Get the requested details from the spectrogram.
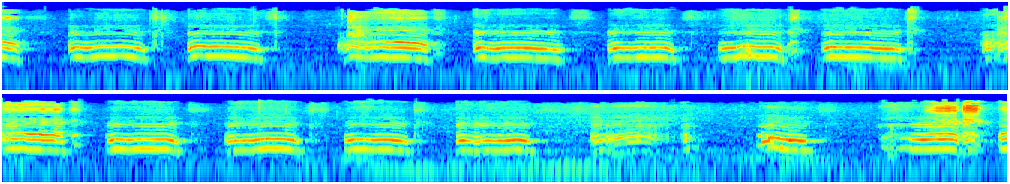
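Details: Rhythmic, loud newborn cries in repeated bursts with brief breaths between: a vigorous infant crying during an expanded newborn screening blood test for congenital metabolic disorders.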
